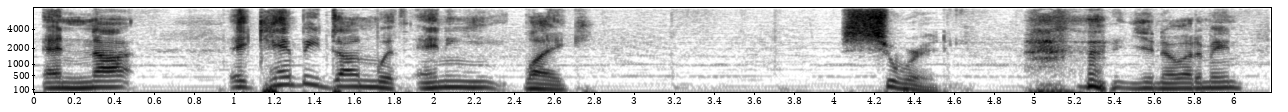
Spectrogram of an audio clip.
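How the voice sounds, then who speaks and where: A man's voice: on the high side, a little slow, soft background music. A man hosting a casual livestream, talking in an emphatic, opinionated, conversational way and often checking in with the listener. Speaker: livestream host.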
